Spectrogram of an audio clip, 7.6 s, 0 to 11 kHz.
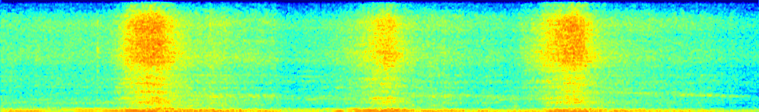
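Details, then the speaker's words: Nissan 240SX S14 with 2JZ turbo swap, hot, put in gear: revs swell three times with rough uneven drone; owner suspects clutch disc springs, out-of-round disc or throwout bearing causing vibration, source not confirmed. "there's that noise no went away so yeah I've got to track down what that noise is at some point"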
